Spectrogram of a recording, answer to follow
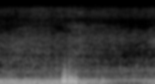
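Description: An engine running steadily with a low hum, fading somewhat near the end. A short voice-like sound comes about a second in.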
